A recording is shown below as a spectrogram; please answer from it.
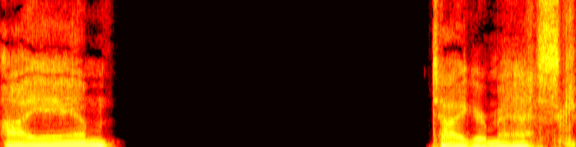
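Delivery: very slow, stilted, halting delivery with mid-line pause. Mocking how the main actor delivers every line, the speaker quotes him with a pause mid-line. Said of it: "there's a pause in the middle of everything that he says".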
